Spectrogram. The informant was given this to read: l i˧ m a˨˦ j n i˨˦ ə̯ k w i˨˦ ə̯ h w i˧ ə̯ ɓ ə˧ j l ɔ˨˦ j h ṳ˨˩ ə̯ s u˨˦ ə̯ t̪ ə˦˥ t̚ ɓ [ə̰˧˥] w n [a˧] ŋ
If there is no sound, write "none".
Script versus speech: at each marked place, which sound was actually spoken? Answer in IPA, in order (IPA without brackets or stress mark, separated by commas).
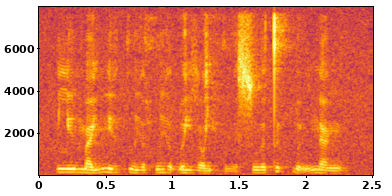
ə̰˧˥, a˧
